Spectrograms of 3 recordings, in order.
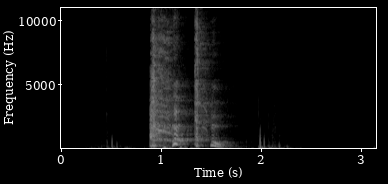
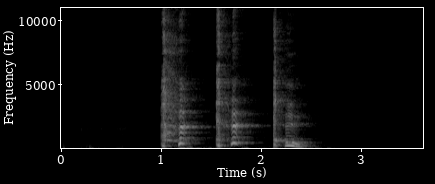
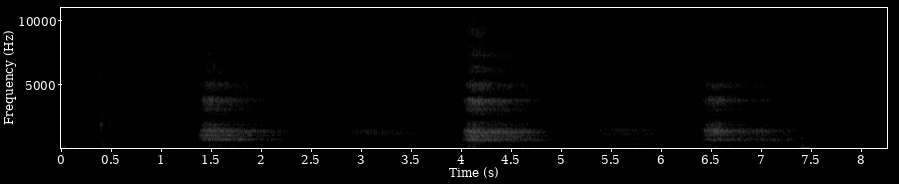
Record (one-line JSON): {"cough_length": "3.2 s", "cough_amplitude": 4617, "cough_signal_mean_std_ratio": 0.34, "three_cough_length": "3.6 s", "three_cough_amplitude": 2800, "three_cough_signal_mean_std_ratio": 0.36, "exhalation_length": "8.3 s", "exhalation_amplitude": 207, "exhalation_signal_mean_std_ratio": 0.51, "survey_phase": "beta (2021-08-13 to 2022-03-07)", "age": "45-64", "gender": "Female", "wearing_mask": "No", "symptom_none": true, "smoker_status": "Never smoked", "respiratory_condition_asthma": false, "respiratory_condition_other": false, "recruitment_source": "REACT", "submission_delay": "1 day", "covid_test_result": "Negative", "covid_test_method": "RT-qPCR", "influenza_a_test_result": "Negative", "influenza_b_test_result": "Negative"}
